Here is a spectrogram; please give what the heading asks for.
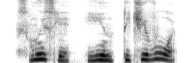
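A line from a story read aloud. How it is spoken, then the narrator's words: Breathless exclamation. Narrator (Russian): выдохнула она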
